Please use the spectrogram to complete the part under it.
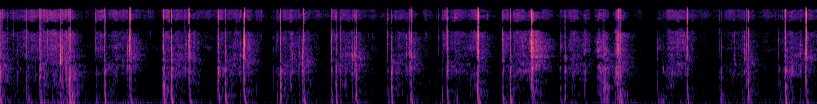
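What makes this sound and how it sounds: A deck of thin paper tarot cards is riffle-shuffled by hand over a sequin pillow, the two halves interleaved and flicked together while fingertips and nails run along the card edges. The result is a quiet, steady run of quick, bright, papery snaps and flutters with no ring, separated by soft rustling.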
